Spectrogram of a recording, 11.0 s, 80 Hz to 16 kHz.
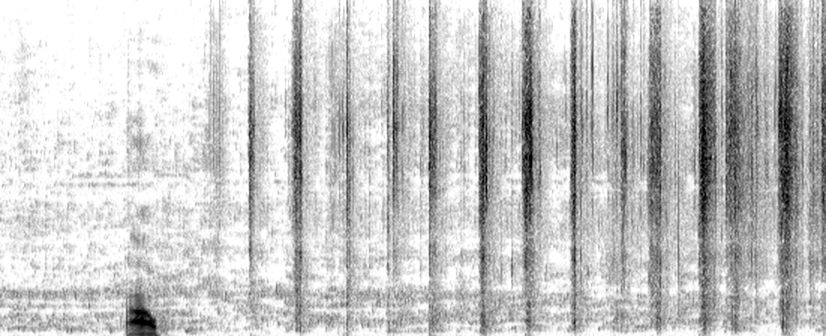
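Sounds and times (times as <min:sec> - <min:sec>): footsteps crunching on dry ground: 0:02.8 - 0:11.0.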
